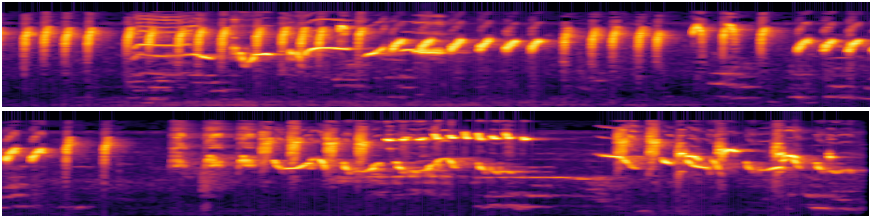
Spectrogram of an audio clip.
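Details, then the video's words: Song of the purple-throated sunbird, known locally as kolibri ninja, recorded as training material; long run of high, rapid chattering trills, bubbling slurred whistles and thin chips, with only a brief pause near the middle. "MATERI KACER X KONIN (Kolibri Ninja)"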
